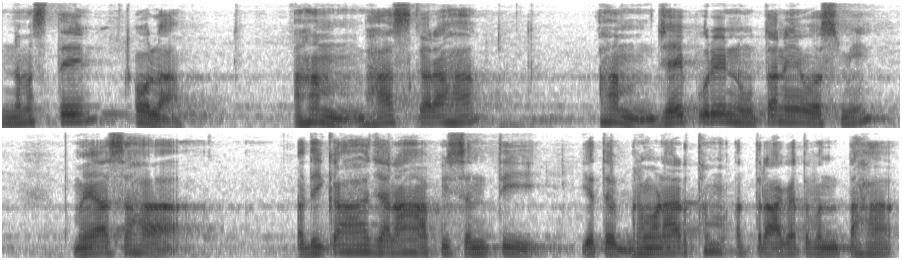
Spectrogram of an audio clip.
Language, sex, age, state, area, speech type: Sanskrit, male, 18-30, Madhya Pradesh, rural, spontaneous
